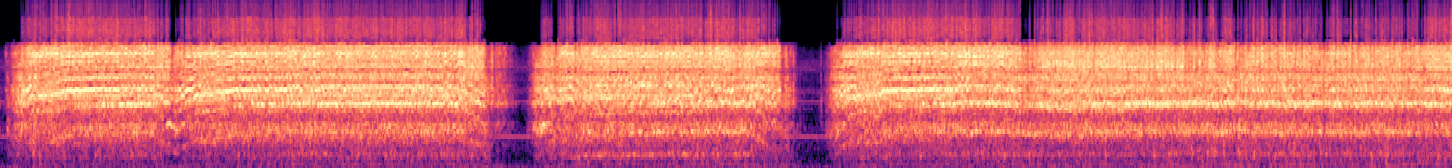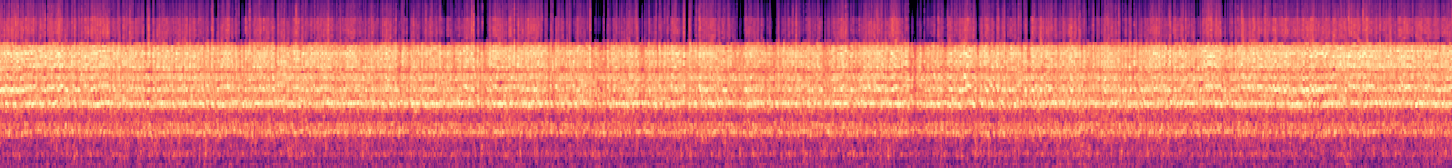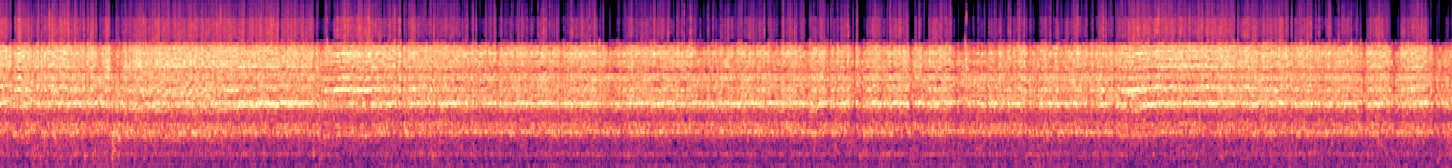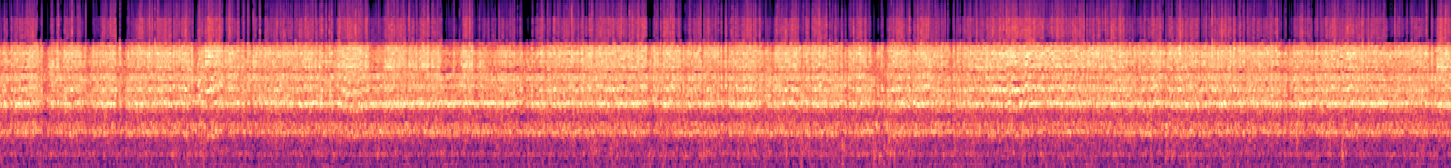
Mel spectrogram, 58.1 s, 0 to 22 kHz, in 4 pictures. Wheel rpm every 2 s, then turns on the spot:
130, 200, 140, 170, 140, 220, 230, 220, 230, 230, 230, 230, 240, 230, 230, 220, 230, 230, 230, 240, 230, 230, 230, 230, 230, 230, 230, 230, 230.
none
